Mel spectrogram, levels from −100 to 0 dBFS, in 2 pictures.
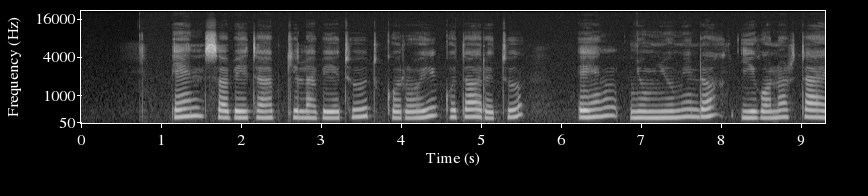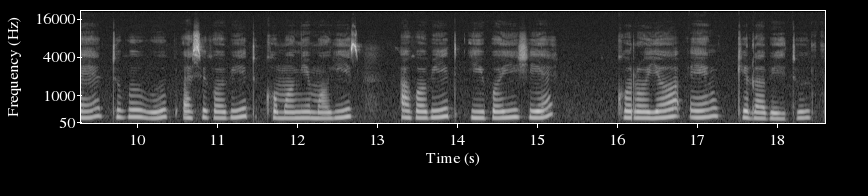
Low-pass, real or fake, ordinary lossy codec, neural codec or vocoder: none; real; none; none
